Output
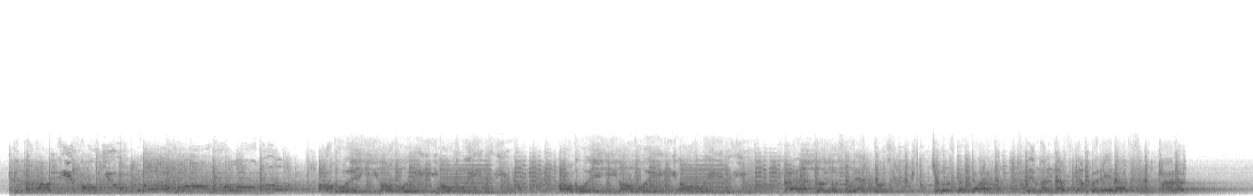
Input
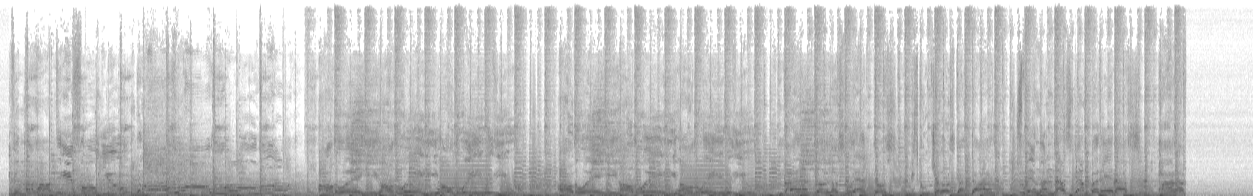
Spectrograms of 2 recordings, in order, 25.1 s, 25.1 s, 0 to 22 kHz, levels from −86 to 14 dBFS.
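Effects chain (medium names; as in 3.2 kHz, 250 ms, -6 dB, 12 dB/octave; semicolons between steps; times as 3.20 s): on a send: feedback echo behind a low-pass 109 ms, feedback 84%, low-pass 800 Hz, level -7.5 dB; on the sum: mistuned SSB +55 Hz 570–3400 Hz; trim +4 dB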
